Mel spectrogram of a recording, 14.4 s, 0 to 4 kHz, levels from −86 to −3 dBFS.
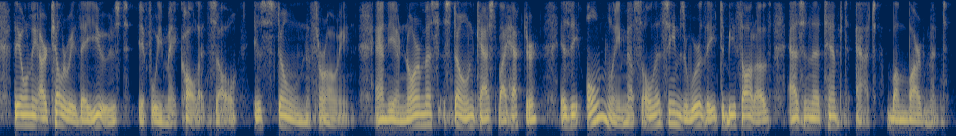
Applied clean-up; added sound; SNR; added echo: none; none; none; none.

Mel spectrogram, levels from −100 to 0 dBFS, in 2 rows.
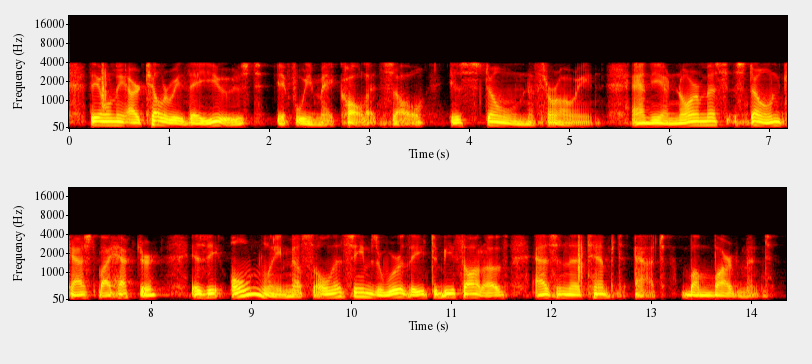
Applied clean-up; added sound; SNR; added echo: none; Clapping; 17 dB; none.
